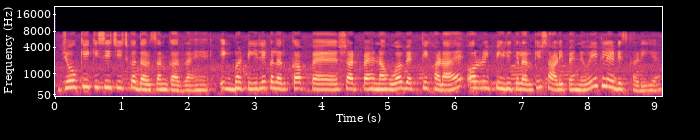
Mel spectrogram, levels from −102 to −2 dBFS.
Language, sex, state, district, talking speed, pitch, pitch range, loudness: Hindi, male, Madhya Pradesh, Katni, 210 wpm, 235 Hz, 215-270 Hz, -14 LUFS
